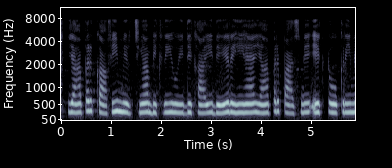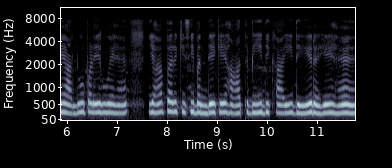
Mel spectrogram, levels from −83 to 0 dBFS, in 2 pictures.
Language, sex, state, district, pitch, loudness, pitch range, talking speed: Hindi, female, Chhattisgarh, Bastar, 255 Hz, -26 LUFS, 245-260 Hz, 165 wpm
